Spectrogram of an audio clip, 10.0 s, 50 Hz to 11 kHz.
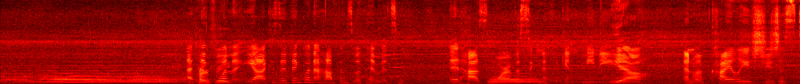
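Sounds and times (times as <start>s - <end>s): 
train horn: 0.0s - 2.7s, 6.1s - 7.0s
train rolling past with rail rumble: 0.0s - 9.9s
speech: 2.3s - 9.9s.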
